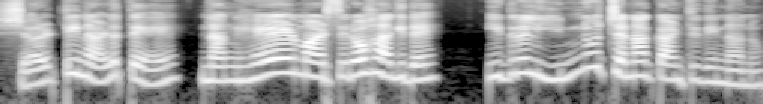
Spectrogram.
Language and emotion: Kannada, happy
